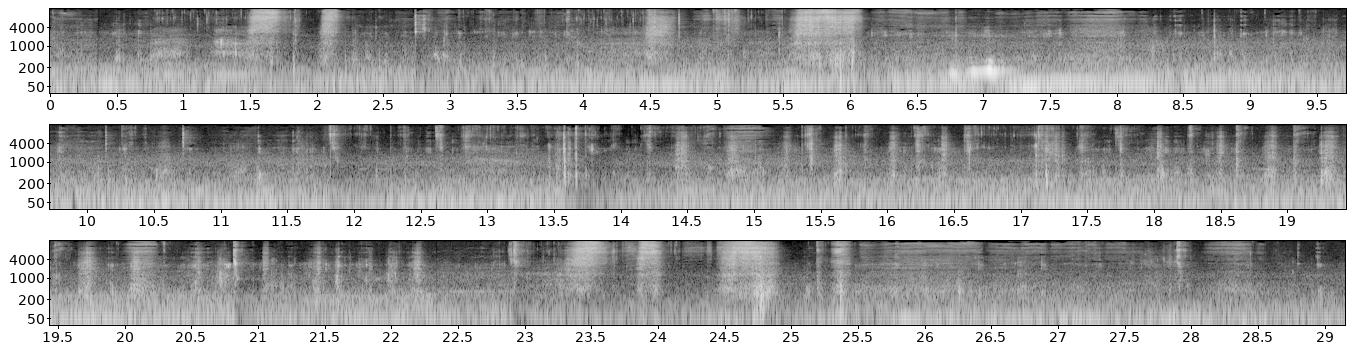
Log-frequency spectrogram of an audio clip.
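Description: Close-miked eating: steady wet chewing clicks, crunching bites of oiji (salt-pickled cucumber) and crisp air-fried Vienna sausages, and a few loud slurps of stir-fry noodles, one about six seconds in and a pair around twenty-four seconds. A low rumble sits underneath for the first dozen seconds.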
